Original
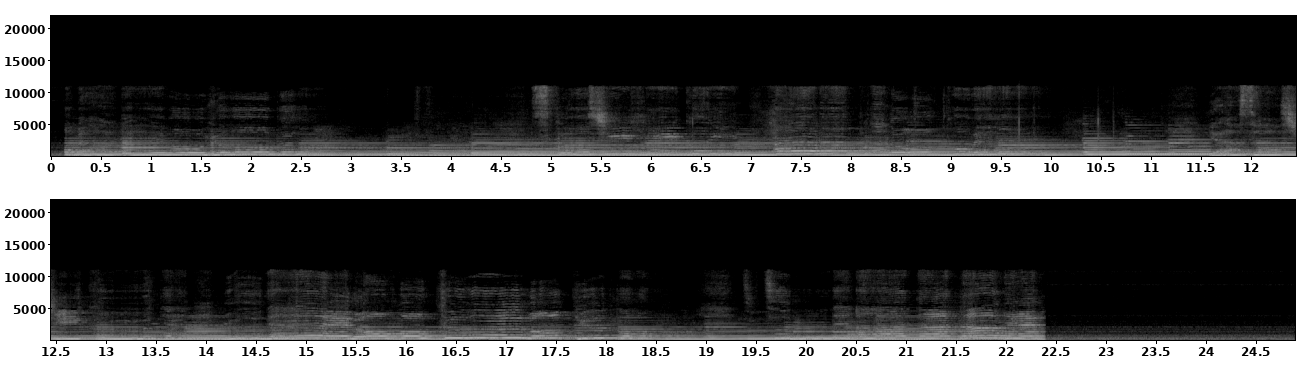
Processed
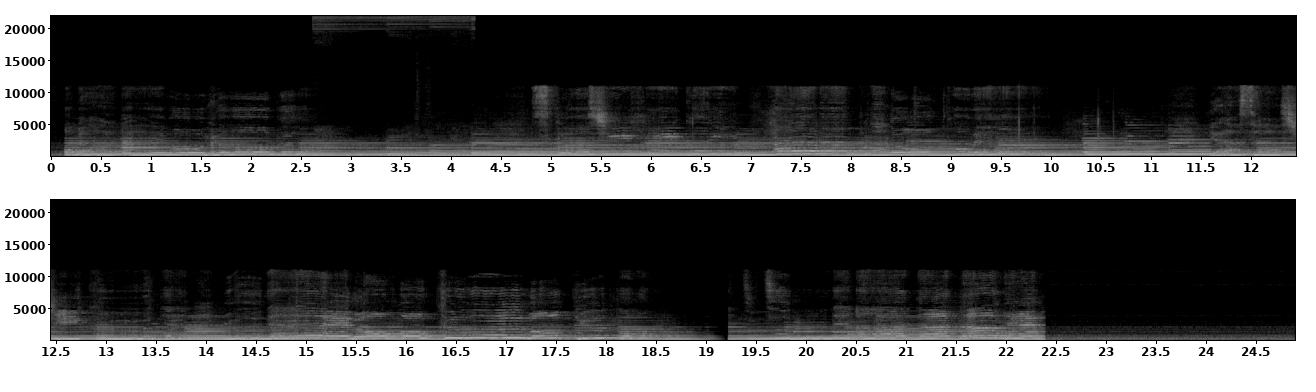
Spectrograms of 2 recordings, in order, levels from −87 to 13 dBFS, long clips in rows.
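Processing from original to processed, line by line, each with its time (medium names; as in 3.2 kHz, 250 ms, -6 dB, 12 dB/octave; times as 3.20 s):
2.62–4.25 s: careless resampling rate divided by 2×, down none, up hold
18.56–19.23 s: studio fade out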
